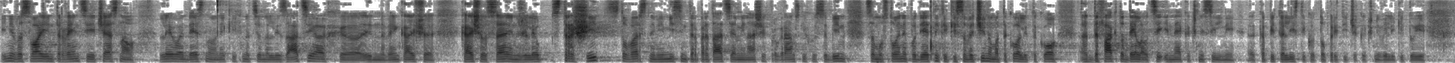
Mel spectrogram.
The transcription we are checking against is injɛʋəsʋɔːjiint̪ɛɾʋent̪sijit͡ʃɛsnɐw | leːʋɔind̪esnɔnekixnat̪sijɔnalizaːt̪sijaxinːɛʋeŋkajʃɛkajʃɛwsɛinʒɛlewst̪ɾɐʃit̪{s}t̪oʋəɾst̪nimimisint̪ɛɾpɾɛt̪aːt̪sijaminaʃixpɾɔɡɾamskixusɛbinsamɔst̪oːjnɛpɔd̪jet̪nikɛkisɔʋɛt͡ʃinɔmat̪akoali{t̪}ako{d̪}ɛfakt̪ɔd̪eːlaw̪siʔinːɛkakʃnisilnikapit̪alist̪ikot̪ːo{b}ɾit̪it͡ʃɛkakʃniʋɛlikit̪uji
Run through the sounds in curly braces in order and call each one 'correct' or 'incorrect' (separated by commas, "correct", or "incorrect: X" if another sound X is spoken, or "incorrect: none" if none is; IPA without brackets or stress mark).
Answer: correct, correct, correct, incorrect: p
